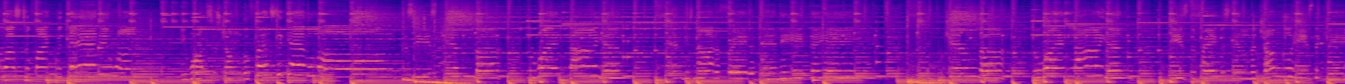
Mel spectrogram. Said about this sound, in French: Kimba the White Lion, le générique qu'on peut entendre sur les épisodes des aventures de Kimba le roi de la jungle, une version anglo-saxonne de la série originale du roi Léo.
